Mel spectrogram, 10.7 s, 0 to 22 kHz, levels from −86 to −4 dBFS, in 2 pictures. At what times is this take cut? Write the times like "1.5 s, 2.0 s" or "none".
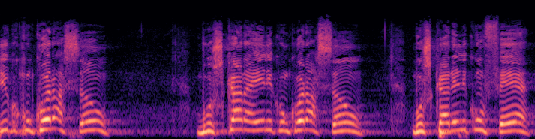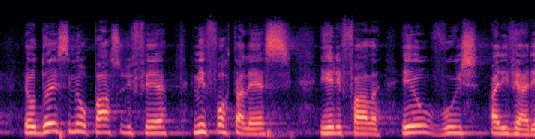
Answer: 5.4 s, 7.2 s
